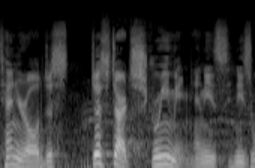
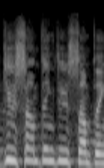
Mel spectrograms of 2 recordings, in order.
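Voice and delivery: pleading, much higher; wife's mock frantic plea, much higher; urgent plea; 10 semitones higher, faster than usual. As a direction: beg for help in a rush. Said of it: "Amy's like".

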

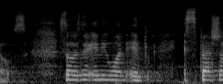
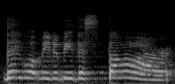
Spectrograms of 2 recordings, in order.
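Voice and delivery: much higher, thrilled imitation of her younger self; mock excitement; 9 semitones higher than usual. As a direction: gush like you just got the lead role. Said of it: "my dumb self was like".

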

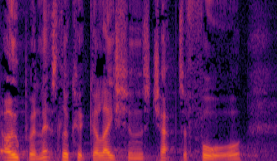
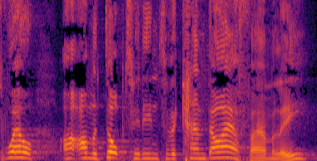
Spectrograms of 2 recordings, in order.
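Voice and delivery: put-on excited child; 10 semitones higher, 10 dB louder than usual. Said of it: "And she says".

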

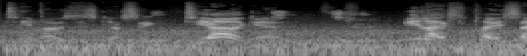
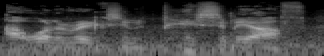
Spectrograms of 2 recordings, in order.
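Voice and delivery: ordinary delivery

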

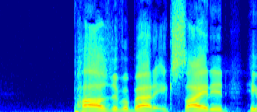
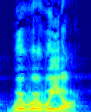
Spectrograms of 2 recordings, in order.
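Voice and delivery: ordinary talk

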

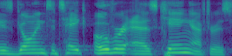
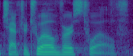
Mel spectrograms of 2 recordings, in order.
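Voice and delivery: softer, lower, self-correcting under the breath; quiet correction; 5 semitones lower, 10 dB quieter than usual. Real, not acted. Preacher quietly corrects the verse number for the congregation. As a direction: drop the voice and fix the reference quietly. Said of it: "Sorry, did I say this is verse twelve?".

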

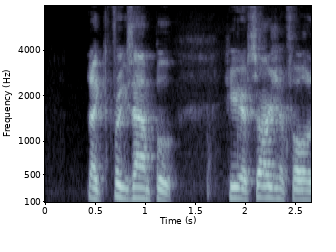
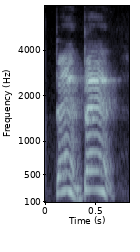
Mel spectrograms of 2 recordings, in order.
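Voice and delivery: high, loud call after someone walking away; 11 semitones higher, 3 dB louder than usual. Acted. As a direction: shout his name to stop him. Donna calls after Ben leaving.

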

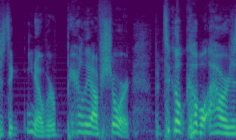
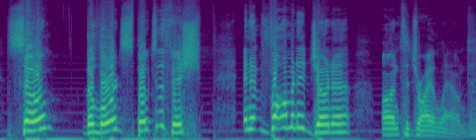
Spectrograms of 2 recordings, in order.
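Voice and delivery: slow, raised reading with "vomited" stressed; dramatic reading; 5 semitones higher, 5 dB louder, slower than usual. Acted. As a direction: lean into "vomited" as you read. Scripture reading.

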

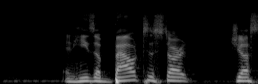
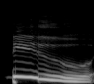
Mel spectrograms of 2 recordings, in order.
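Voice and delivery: loud, higher "boo" sound effect; imitated deflating noise; 5 semitones higher, 7 dB louder than usual. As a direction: imitate something drooping with a noise. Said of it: "and then goes".

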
